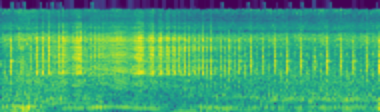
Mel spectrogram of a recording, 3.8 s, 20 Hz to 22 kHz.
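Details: Toyota 1MZ-FE V6, knock appeared at first start after replacing spark plugs and injector seals, removing intake manifold and cleaning throttle body: sharp metallic ticking about four per second as revs settle, loudest from the top; owner suspects something in a cylinder, borescope found nothing.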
